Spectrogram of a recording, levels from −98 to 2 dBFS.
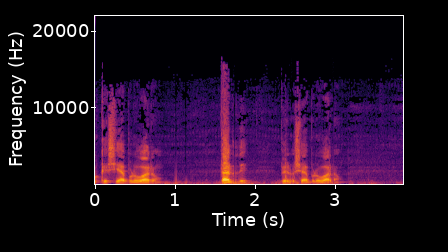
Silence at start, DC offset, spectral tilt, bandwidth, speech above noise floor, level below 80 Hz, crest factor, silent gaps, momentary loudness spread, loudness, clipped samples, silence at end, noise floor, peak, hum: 0 s; under 0.1%; -4 dB/octave; 15.5 kHz; 31 dB; -58 dBFS; 18 dB; none; 15 LU; -22 LUFS; under 0.1%; 0.8 s; -52 dBFS; -6 dBFS; none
